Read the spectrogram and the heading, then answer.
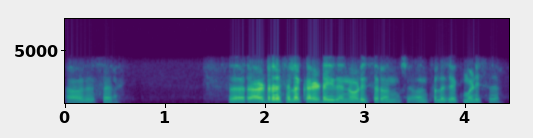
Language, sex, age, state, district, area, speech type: Kannada, male, 18-30, Karnataka, Chitradurga, rural, conversation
